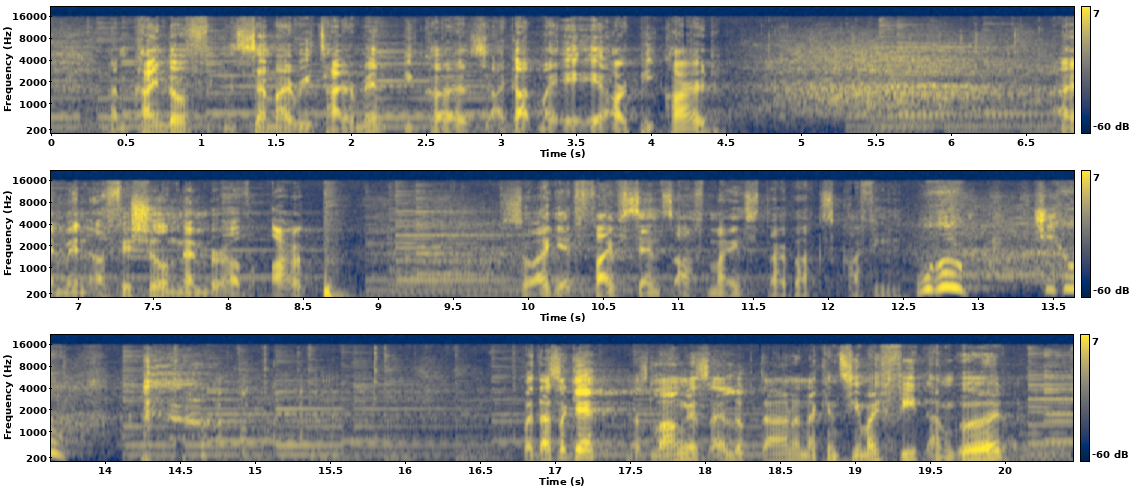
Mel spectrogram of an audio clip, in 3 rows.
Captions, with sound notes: I'm kind of in semi-retirement because I got my ARP card. [audience laughing] I'm an official member of ARP. So I get 5 cents off my Starbucks coffee. Woohoo. But that's okay. As long as I look down and I can see my feet, I'm good.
